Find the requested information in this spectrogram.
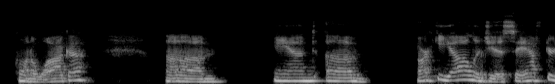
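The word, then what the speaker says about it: Caughnawaga: from fonda new york it's uh pronounced uh kono konawaga um and um archaeologists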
